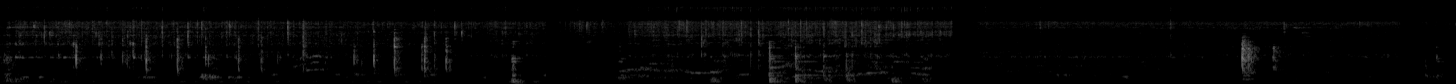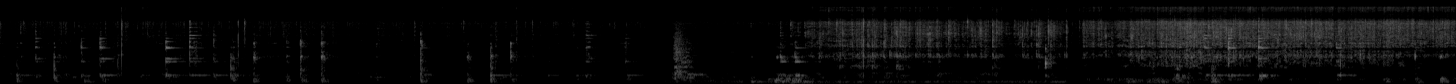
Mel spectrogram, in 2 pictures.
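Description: Chopped onion, garlic and ginger sizzling in hot oil in a pot, stirred with a wooden spoon that clicks and scrapes against the pan. The sound breaks off abruptly several times, and the sizzle grows louder about three-quarters of the way through.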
